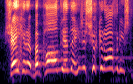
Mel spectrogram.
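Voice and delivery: building excitement; excited preaching. Acted. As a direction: lift them up with it.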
